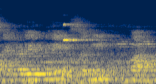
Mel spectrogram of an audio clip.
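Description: A woman's voice speaking, reading aloud, with a brief high ping about halfway through.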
